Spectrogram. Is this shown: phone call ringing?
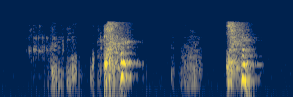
no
